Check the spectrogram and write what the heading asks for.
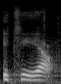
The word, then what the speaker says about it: IKEA: Yeah, and everyone pronounces it differently. Yeah, from what it's actually called. What is it actually called? IKEA.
